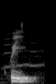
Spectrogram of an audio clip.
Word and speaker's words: Cully: I think they call it Kui, but it's spelled as Cully.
